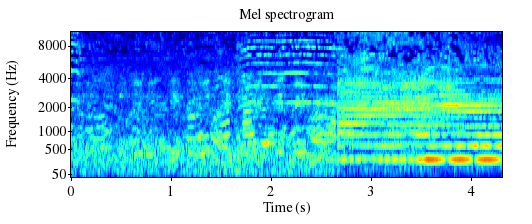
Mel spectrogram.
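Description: A plastic toy horn is blown, sounding one steady held note from about two and a half seconds in, over crowd chatter.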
